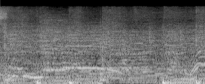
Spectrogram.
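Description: Rock band music with a drum beat under a held melodic line that slides between notes.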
